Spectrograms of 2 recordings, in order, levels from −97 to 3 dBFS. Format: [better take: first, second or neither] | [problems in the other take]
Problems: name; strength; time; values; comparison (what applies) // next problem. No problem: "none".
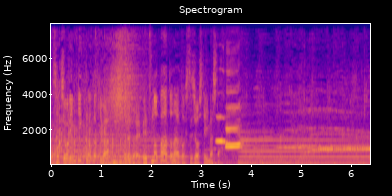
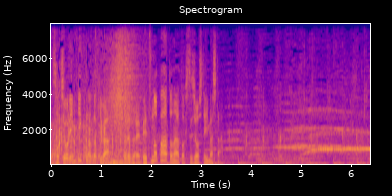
second | background sound (Wind instrument, woodwind instrument); 1 dB above the speech // room echo; dies away in 0.9 s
